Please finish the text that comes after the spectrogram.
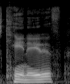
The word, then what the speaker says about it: Knative: just native and the case Island but properly pronounced is K native and how many of you have heard about K native more than just kind of a headliner okay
